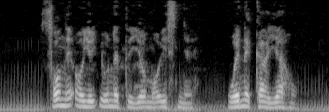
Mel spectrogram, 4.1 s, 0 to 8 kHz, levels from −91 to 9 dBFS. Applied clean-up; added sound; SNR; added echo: none; Purr; 18 dB; none.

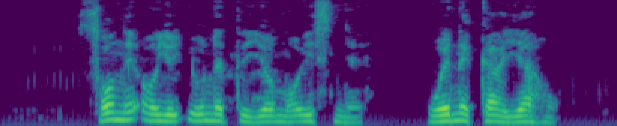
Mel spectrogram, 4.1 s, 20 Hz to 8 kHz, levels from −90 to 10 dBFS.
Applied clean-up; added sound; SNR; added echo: classical method spectral subtraction.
